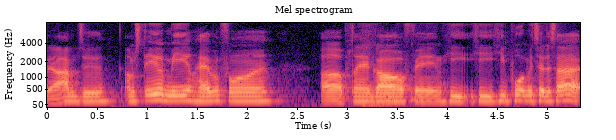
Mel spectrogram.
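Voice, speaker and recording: Here a man talks at a moderate pace in a medium pitch. His intonation stays fairly even. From Atlanta area, Georgia (Decatur). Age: 20s. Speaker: college graduate, computer engineering. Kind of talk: casual chat.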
